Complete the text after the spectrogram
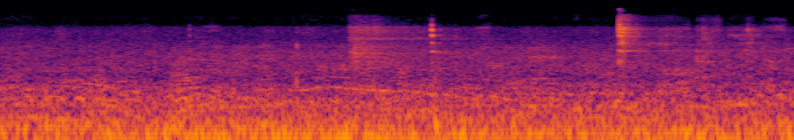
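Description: Drumsticks tap on a snare drum.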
